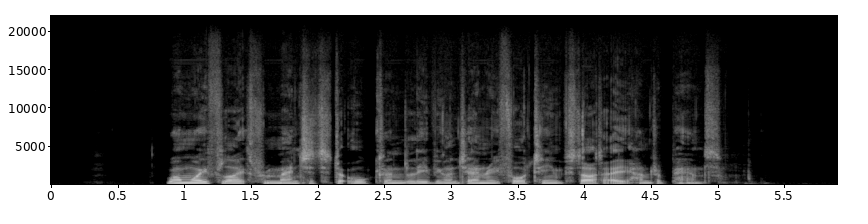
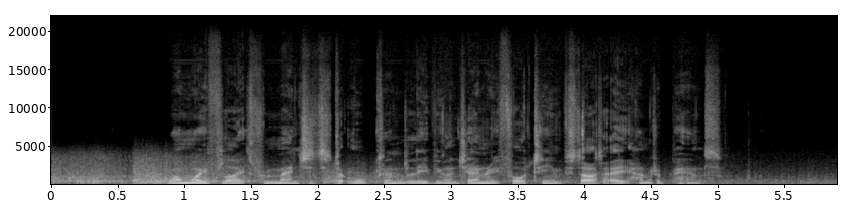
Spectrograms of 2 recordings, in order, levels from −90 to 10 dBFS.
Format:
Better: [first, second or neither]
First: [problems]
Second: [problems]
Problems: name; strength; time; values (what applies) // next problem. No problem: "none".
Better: first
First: none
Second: background sound (Thunder); 10 dB below the speech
